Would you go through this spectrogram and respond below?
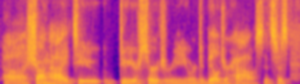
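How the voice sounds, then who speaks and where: A man being interviewed as an author, explaining things in a measured way. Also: medium pitch, steady tone, creaky, mellow, slightly rough. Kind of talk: interview answers.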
